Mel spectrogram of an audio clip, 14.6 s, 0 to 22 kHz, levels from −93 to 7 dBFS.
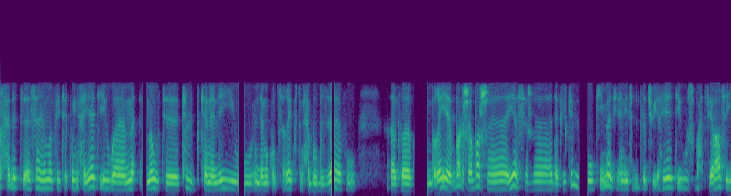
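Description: Packet loss filled with silence cuts dead holes into the speech at 2.85 s (90 ms), 4.77 s (120 ms), 6.63 s (60 ms), 8.28 s (270 ms) and 11.58 s (180 ms). Every gap is a multiple of 30 ms, which fits 30 ms packets. The holes are true silence with hard edges rather than smeared or repeated sound, which sets them apart from concealed loss. Outside the gaps the G.711 telephone band remains.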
